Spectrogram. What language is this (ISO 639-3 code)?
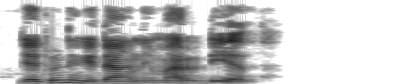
luo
